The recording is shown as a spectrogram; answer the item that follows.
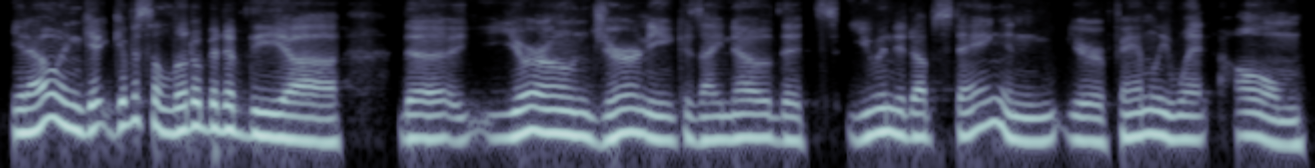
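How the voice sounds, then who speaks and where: A man's voice: medium pitch, warm tone, no room sound, studio quality. A man hosting a podcast, asking rambling questions with plenty of jokes and restarts. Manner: joking, rambling, halting questions. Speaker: podcast host. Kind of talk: podcast interview. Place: Missouri.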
